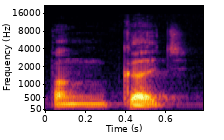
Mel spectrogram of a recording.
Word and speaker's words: पंकज: रंग इसी तरीके से पंकज क से पहले अ अनुस्वार आया हुआ है तो इसलिए क वर्ग का पंचम अक्षर अंग तो पंकज यहां पर आया इसी तरीके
